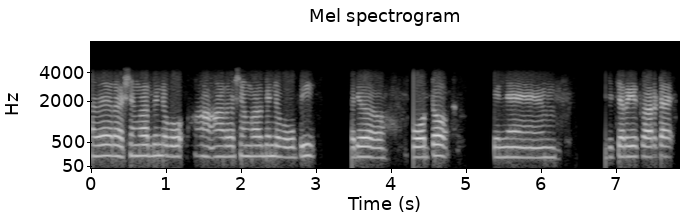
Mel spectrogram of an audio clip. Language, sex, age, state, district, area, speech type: Malayalam, female, 45-60, Kerala, Pathanamthitta, rural, conversation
